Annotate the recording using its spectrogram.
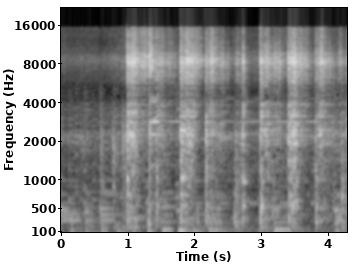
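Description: Metal slotted spoon scraping and clinking against a nonstick kadai as chana dal is stirred, in repeated strokes starting about a second in. Background music plays throughout.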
